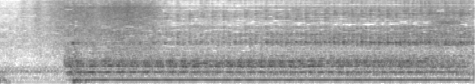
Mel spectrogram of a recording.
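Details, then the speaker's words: Washing machine after repair of a knock (unbalance) sensor fault and preventive maintenance, cleaned; slow spin cycle with a steady even low hum, no knocking, scraping or wobble; running normally. "Centrifugado muy lento. Es perfecto. Ya el equipo nos quedó funcionando. Perfectas condiciones."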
